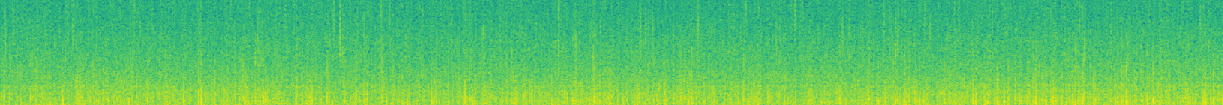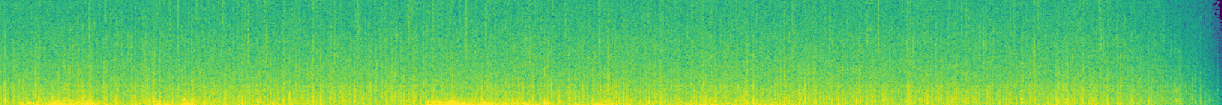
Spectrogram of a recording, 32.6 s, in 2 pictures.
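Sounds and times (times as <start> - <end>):
heavy rain on an umbrella in Kuala Lumpur Malaysia: 0.0 - 32.5
thunder in Kuala Lumpur Malaysia: 16.6 - 20.7, 21.9 - 27.1.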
